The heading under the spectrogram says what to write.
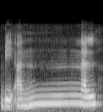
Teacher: இப்போது இந்த நூனில் வந்து முஷத்ததா இருக்கிறதுனால நம்ம என்ன பண்ணணும்? அக்மல் குன்னா கொடுக்கணும். பி அன்னல், லாமோட இணைது.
